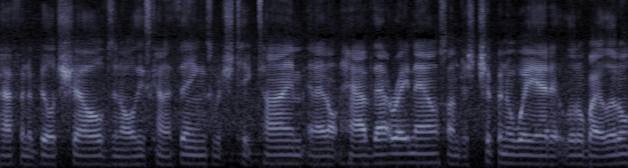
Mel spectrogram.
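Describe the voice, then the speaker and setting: A man's very fast, flat monotone voice at a fairly low pitch, over light background noise. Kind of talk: casual vlog chat. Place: street. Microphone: phone near.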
